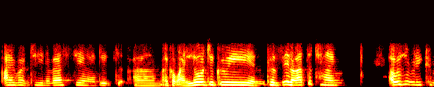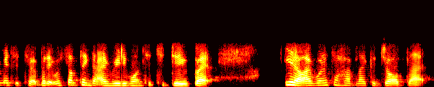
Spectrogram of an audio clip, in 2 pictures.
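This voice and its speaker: A woman's voice: mid-range voice, quick pace. A woman from Iran with an English accent, an actress chatting casually in an interview, with many fillers and frequent laughs. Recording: tinny phone-like line.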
